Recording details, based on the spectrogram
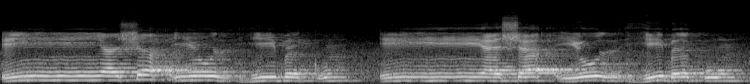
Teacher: Jadi yasha hamzah tu sukun, matikan, jangan ada qalqalah pula.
